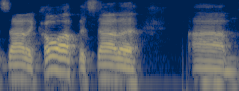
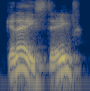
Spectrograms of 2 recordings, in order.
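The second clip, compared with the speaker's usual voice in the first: hammed-up Aussie greeting, pitched higher; higher, jokey mock-Australian accent; 4 semitones higher than usual. Shown as a demonstration. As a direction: put on a playful Australian accent. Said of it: "the end of my Australian accent".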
